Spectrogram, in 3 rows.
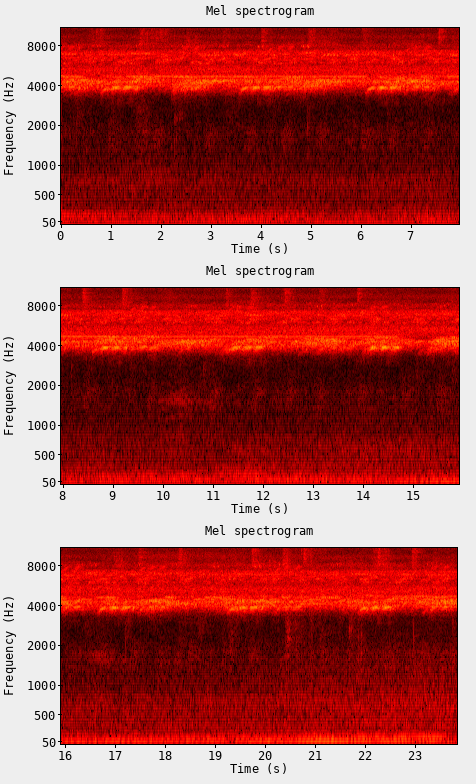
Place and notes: Cape Tribulation, QLD, Australia - night in the mangroves of cape tribulation
i was shown to this location by my hosts at cape trib farmstay, sam, jordan and andrew, on my last night in cape tribulation as this area was privately owned by them. while i wanted to record further away from cape trib they strongly suggested this area and since i could feel they didn't feel like driving further away i thought i would give the place a go. the recording ended up being a bit of a dissapointment for me as you could still hear the road very clearly as well as the drones of the generators from the town. fortunately when jordan and i went to pick up the microphones a few hours later he felt like driving to the marrdja mangroves about 20 minutes drive away where i originally wanted to record and i ended up getting a fantastic recording there at one in the morning! i still do like this recording though.
recorded with an AT BP4025 into an Olympus LS-100.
